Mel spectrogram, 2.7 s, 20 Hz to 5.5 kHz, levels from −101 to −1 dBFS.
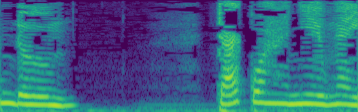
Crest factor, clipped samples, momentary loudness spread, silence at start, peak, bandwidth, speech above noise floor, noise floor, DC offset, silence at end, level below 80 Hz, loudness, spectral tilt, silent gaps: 16 dB; under 0.1%; 7 LU; 0 s; -4 dBFS; 5.4 kHz; 28 dB; -46 dBFS; under 0.1%; 0 s; -38 dBFS; -19 LUFS; -6 dB/octave; none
